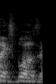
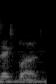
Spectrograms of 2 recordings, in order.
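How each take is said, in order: First: Big explodes. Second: Explodes said much softer and lower, a tiny pop; small explodes. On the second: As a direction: shrink explodes into a little pop. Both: Shown as a demonstration. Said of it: "not explodes, explodes".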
